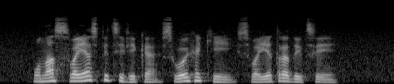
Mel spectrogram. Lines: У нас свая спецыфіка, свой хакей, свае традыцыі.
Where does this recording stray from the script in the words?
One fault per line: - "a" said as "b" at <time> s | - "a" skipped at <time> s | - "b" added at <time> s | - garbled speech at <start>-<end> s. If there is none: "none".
none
